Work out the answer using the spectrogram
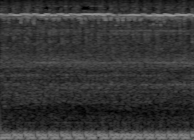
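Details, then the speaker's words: Supercharged Pontiac Bonneville SSEi after vacuum-leak diagnosis, running on its own: thin, steady high whistle above a lumpy idle, eased with slight throttle; traced to an air leak past an off-centre throttle shaft. "just straight up annoying that could be a very small like air leak i'm guessing here let's get the vacuum tester on it"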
